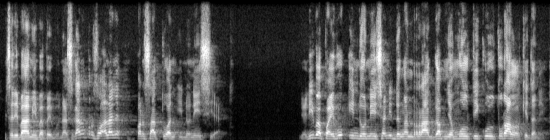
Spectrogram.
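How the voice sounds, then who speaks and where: A man preaching a sermon, asking rhetorical questions and speaking straight to his listeners, swinging from loud emphatic rises to low quiet drops. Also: fast.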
